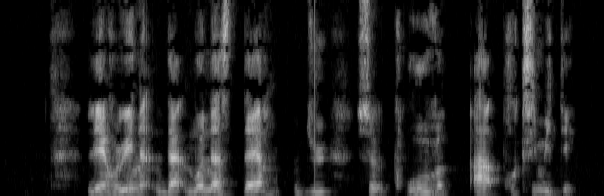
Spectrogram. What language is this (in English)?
French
